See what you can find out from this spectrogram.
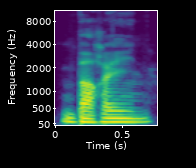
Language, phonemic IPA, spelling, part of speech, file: French, /ba.ʁɛjn/, Bahreïn, proper noun, Fr-Bahreïn.ogg
- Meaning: Bahrain (an archipelago, island, and country in West Asia in the Persian Gulf)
